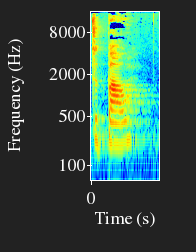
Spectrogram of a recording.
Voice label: "tsutpau" woodpecker, teotitlan

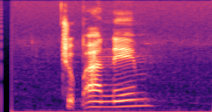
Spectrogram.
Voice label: tzutujil; escupir

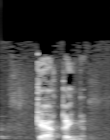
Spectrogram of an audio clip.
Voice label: Nukuoro; ladder

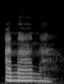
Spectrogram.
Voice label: "anana", Wamesa

